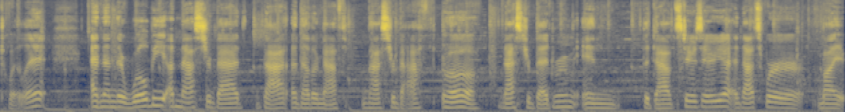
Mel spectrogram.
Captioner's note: stutter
